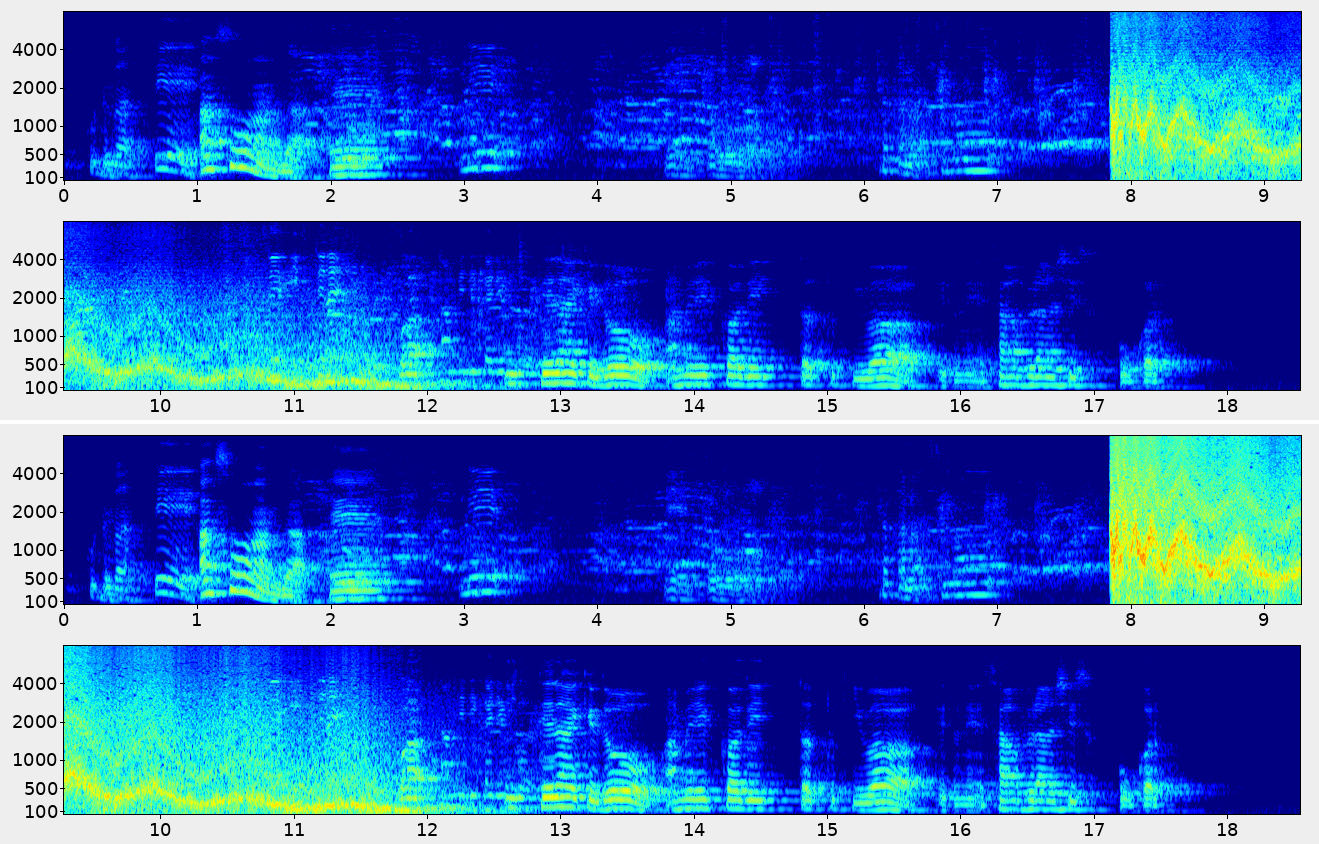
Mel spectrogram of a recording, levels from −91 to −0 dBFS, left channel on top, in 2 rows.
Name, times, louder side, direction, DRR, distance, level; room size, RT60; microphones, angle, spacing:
voice 1, 0.3-1.0 2.0-2.4 3.0-3.3 4.5-5.5 6.1-7.0 8.1-10.2 10.6-12.9, equal, 5° right, -1 dB, 2.4 m, -53 dB
voice 2, 1.0-2.4 11.8-12.0 12.6-17.5, right 2 dB, 45° right, 1 dB, 1.7 m, -45 dB
Cheering / Applause, 1.6-14.2, left 2 dB, 70° left, 2.7 m, -64 dB
sound 1, 7.8-12.4, right 8 dB, 85° right, 0.4 m, -30 dB
18.5 x 7.1 x 5.1 m, 0.72 s
head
